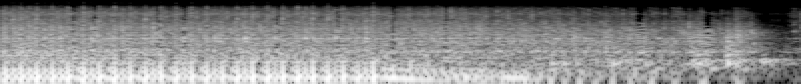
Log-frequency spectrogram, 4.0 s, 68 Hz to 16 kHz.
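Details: Mid-1980s Snapper riding mower pulled from a dump, started in neutral on choke; it catches and settles into a steady low chug; normal start and idle.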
